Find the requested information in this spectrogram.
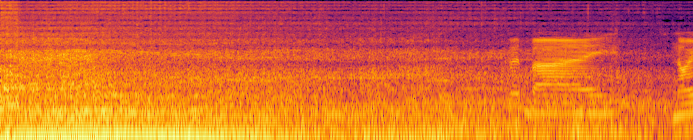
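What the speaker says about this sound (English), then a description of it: "Goodbye, noisy truck." A heavy truck idles nearby on a street in Cuba, a loud, steady low rumble that dominates at first, then slowly fades as it pulls away, with faint background noise and a brief higher tone near the end.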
